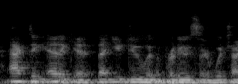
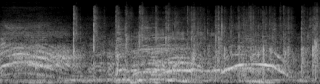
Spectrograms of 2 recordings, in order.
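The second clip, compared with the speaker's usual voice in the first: long, very high, very loud drawn-out yell; power-up scream; 6 dB louder, much slower than usual. Pretend. The crowd asks for more, a long high screaming finish. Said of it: "[name], give us a come here".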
